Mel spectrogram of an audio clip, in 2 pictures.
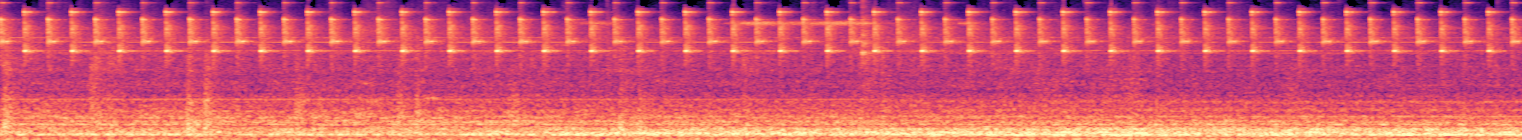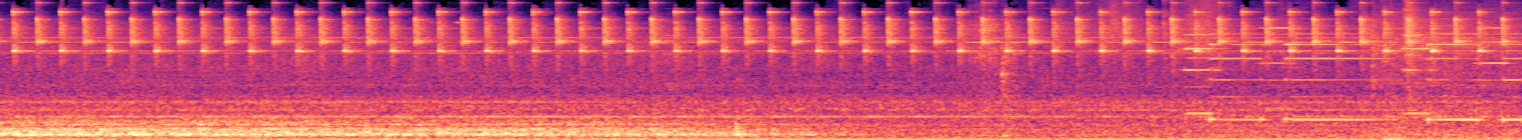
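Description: Matsuura Railway diesel railcar running under power, heard from the cab. Its engine note drops away about three-quarters through as the train coasts toward the station. A fast, steady ticking goes on throughout, and a short chime melody sounds near the end.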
